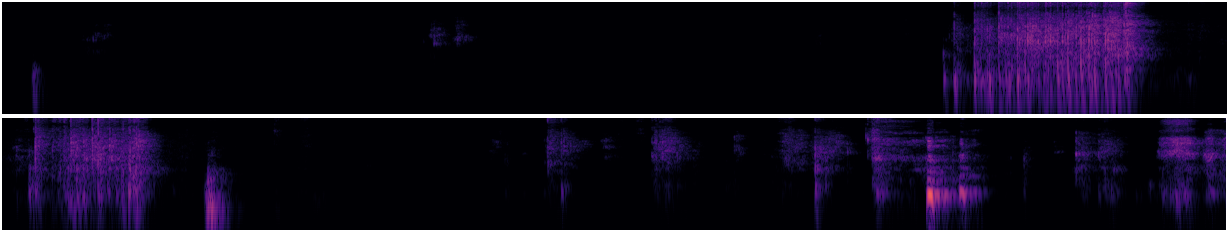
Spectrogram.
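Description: Tarot cards are wiggled and riffled in place close to the mic, in several rustling, papery bursts separated by short pauses.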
